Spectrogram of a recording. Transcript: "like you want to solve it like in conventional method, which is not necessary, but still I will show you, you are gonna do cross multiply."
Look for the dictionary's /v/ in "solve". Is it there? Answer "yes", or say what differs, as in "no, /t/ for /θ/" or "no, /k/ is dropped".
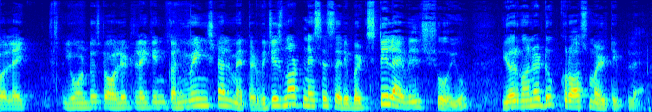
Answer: no, /v/ is dropped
